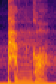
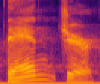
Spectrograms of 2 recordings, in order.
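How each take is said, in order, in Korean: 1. 한국어 음절 dan-geo처럼 발음해요. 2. 영어 단어 danger처럼 발음해요. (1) "이렇게 읽으면 안 돼" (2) "위험이란 뜻이야"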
